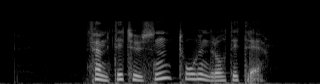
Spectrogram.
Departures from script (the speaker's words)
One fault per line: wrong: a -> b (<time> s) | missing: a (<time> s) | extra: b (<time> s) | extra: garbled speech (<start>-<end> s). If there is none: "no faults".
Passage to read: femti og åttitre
extra: tusen to hundre (1.3 s)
